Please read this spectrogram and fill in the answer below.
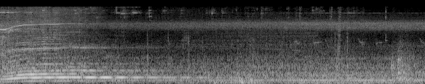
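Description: Twin electric motors and propellers of an RC plane winding up to full throttle, the whine rising in pitch to about a second in and then holding steady. The higher whine fades out about two seconds in while a lower steady hum carries on.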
